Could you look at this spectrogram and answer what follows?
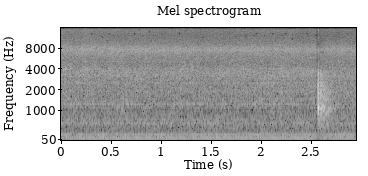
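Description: Black mustard seeds sizzle in a hot pan with a steady, even frying hiss throughout, broken once by a single sharp tick near the end.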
